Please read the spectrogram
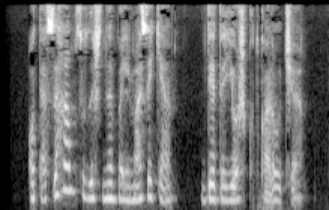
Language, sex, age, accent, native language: Uzbek, female, 25-34, Samarqand, Uzbek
